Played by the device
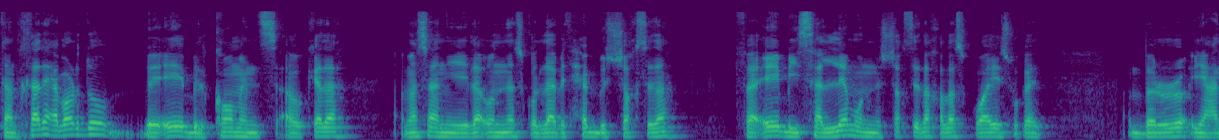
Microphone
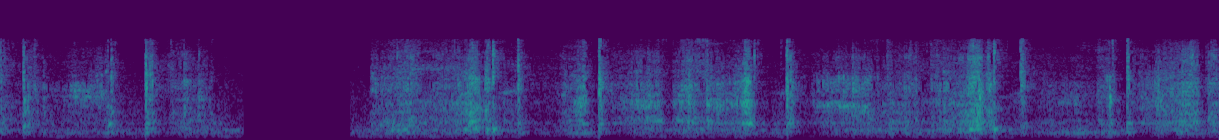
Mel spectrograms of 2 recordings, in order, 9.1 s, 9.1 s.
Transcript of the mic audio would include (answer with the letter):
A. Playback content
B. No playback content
B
